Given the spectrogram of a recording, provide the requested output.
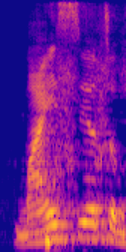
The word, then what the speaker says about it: mice: 마이스였죠, 마이스. I가 I, C가 S, 마이스.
